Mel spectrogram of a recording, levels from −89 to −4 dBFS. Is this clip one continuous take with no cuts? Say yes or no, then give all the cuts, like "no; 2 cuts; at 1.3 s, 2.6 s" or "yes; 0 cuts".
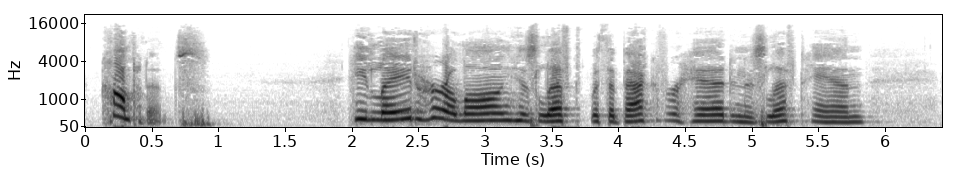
no; 1 cut; at 3.7 s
